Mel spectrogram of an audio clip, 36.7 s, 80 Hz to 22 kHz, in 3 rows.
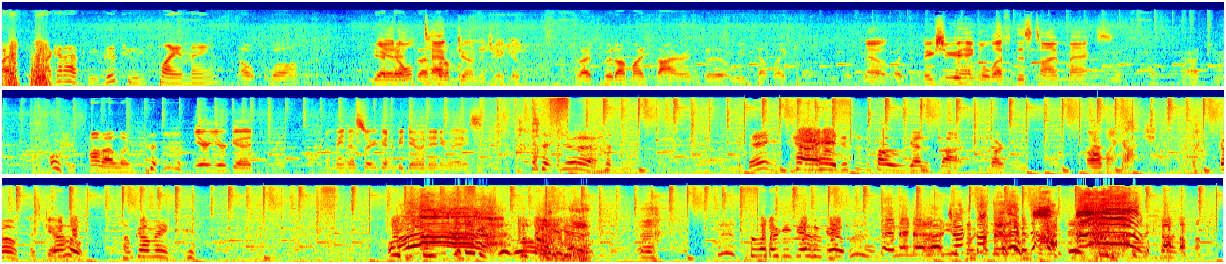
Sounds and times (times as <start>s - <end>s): Music: 0.0s - 36.6s
Speech: 3.7s - 7.9s, 17.7s - 18.3s, 19.7s - 22.3s, 23.0s - 23.7s, 24.3s - 26.4s, 28.3s - 31.0s, 31.9s - 35.1s.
